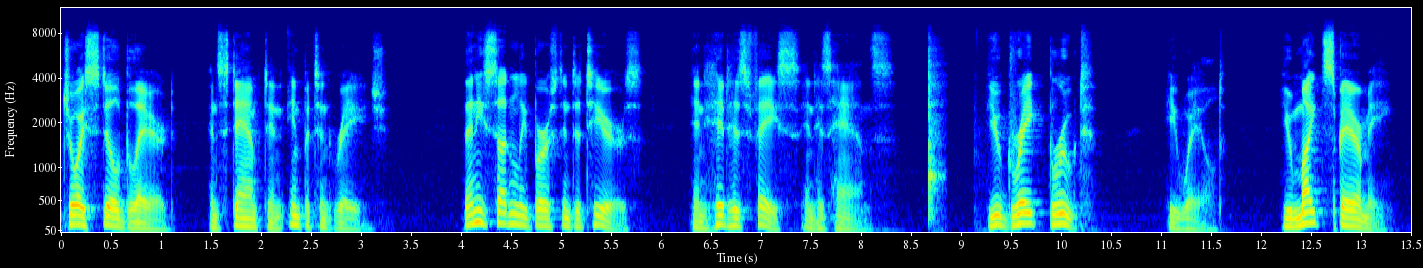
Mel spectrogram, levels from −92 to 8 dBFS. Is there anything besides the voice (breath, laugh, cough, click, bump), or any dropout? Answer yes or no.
yes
